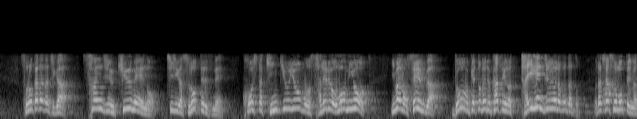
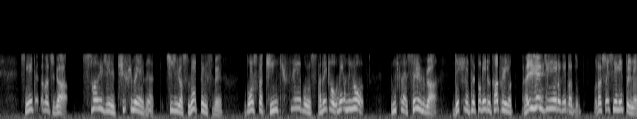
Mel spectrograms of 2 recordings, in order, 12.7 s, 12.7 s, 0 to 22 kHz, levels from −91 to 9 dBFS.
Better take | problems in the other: first | noise reduction (neural diffusion model UNIVERSE++)

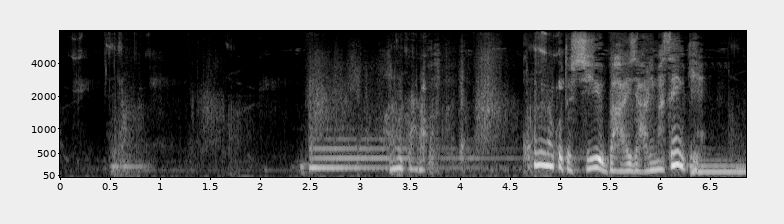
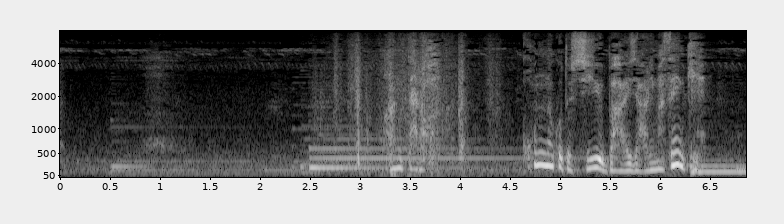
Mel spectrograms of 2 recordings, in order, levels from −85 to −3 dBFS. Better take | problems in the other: second | noise reduction (neural separator model SepFormer DNS4)

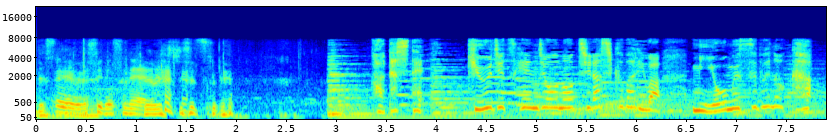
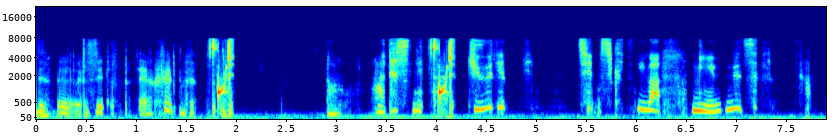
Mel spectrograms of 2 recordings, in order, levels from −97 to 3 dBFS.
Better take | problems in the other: first | noise reduction (neural diffusion model UNIVERSE++)

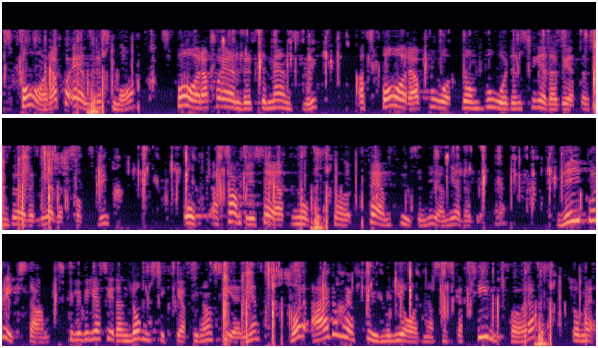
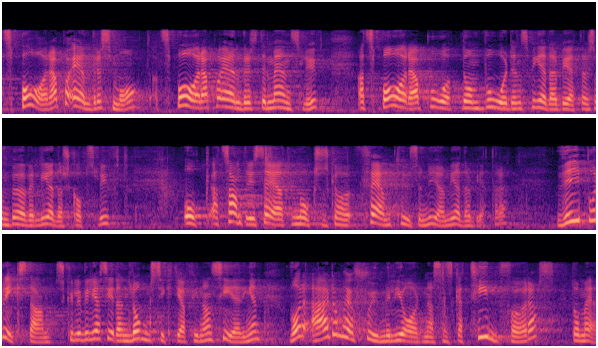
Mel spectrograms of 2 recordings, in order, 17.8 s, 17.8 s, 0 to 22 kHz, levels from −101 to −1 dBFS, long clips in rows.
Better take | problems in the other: second | noise reduction (classical method spectral subtraction)

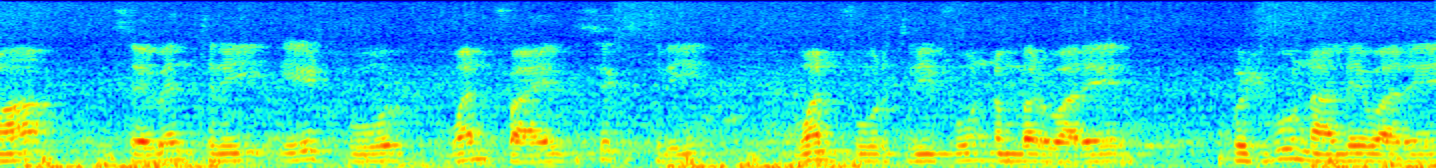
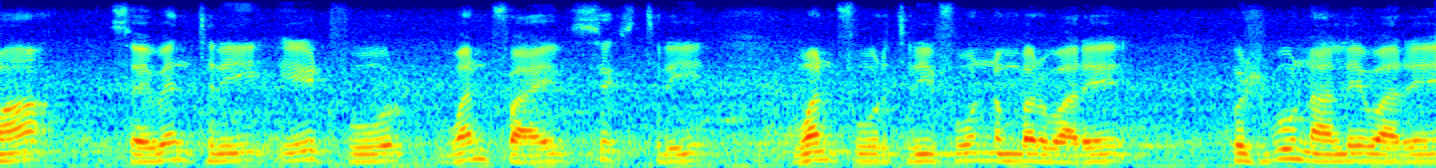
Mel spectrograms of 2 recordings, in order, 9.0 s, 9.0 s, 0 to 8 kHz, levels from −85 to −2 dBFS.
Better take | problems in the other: second | background sound (Wind); 6 dB below the speech // room echo; dies away in 0.5 s

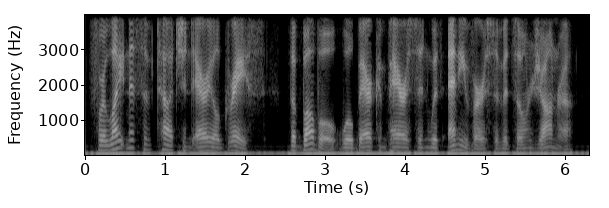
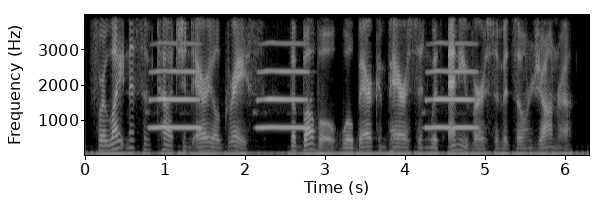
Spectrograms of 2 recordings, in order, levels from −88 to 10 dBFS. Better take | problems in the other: first | background sound (Wind instrument, woodwind instrument); 1 dB above the speech

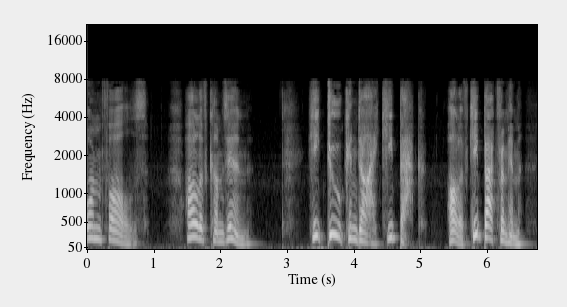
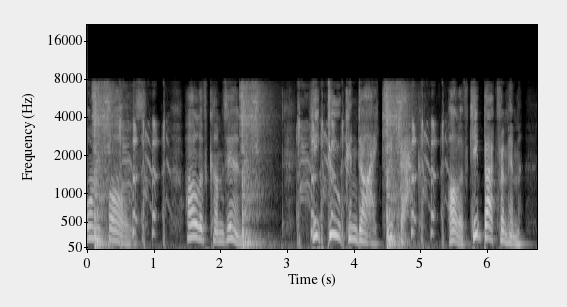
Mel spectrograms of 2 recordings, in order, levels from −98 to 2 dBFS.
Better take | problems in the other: first | background sound (Explosion + Cough); 7 dB below the speech

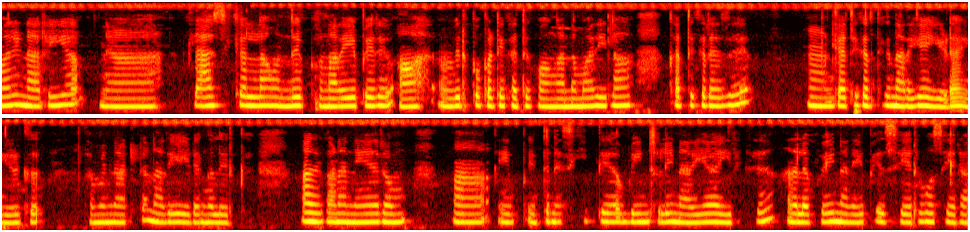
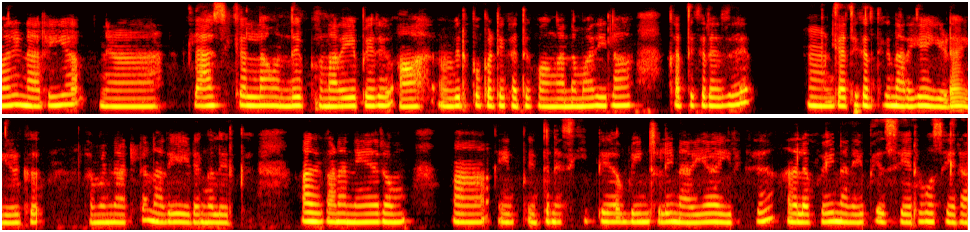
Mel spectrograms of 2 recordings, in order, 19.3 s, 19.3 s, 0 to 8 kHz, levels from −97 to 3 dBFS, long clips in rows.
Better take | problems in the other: first | noise reduction (neural mask model Resemble Enhance denoiser)

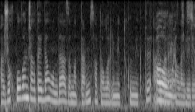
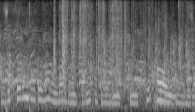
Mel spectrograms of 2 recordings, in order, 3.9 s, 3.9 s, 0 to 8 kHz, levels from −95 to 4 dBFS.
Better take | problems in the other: first | background sound (Applause + Cutlery, silverware); 1 dB below the speech

